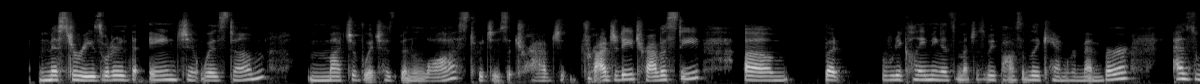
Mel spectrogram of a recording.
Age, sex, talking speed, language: 10-29, female, 140 wpm, English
